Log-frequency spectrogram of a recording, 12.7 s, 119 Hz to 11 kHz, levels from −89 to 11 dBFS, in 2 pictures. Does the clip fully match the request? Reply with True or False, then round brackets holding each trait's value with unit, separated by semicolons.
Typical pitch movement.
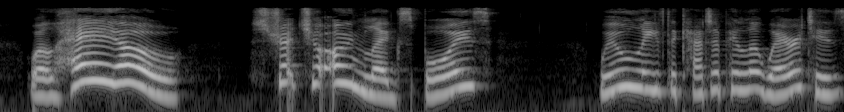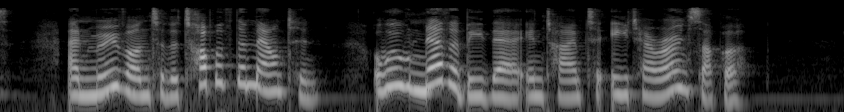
False (6.4 semitones)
